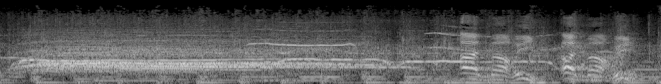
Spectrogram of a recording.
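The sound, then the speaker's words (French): An audience gives an ovation with cheering and whoops as a member of the video crew is called onto the stage. Shouts and rising, falling whoops stand out over a steady crowd roar, growing more lively toward the end. “Et alors, j'aimerais qu'on fasse une ovation, parce qu'elle va sans doute venir sur scène.”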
